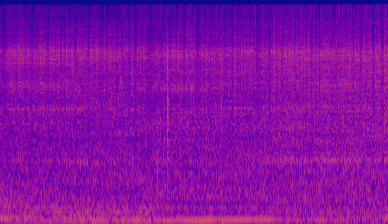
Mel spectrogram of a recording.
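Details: Car being driven: a faint, steady whine above the quiet idle hum. The power steering pump whines because the fluid is low from a leak, later traced to a leaking power steering pressure switch.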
